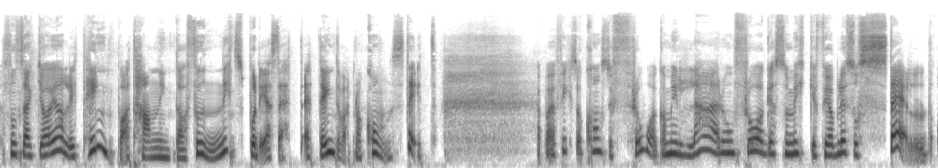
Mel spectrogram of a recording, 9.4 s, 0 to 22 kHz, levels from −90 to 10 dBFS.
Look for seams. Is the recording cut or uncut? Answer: cut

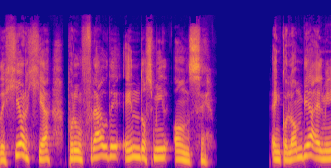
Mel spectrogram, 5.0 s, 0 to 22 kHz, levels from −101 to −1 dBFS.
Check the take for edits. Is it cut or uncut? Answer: cut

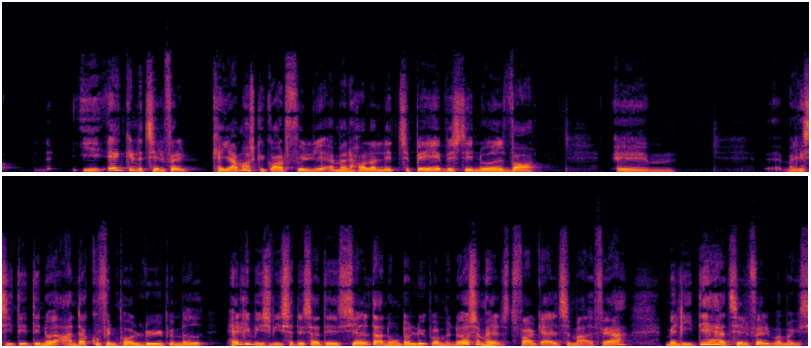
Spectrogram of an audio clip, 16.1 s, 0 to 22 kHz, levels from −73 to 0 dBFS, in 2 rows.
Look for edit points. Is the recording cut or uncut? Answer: uncut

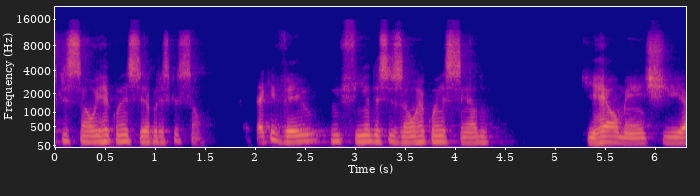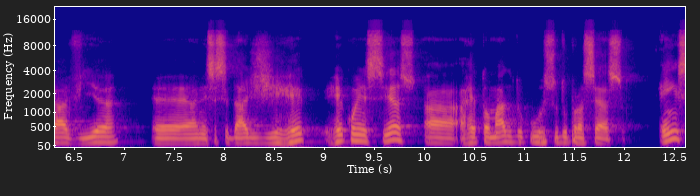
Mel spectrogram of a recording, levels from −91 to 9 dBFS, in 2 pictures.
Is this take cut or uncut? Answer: cut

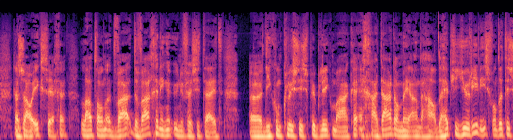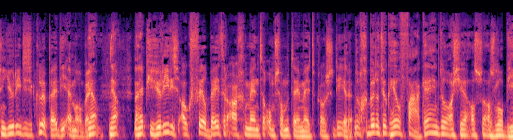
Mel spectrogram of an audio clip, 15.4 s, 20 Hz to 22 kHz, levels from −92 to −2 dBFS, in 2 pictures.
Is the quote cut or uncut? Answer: cut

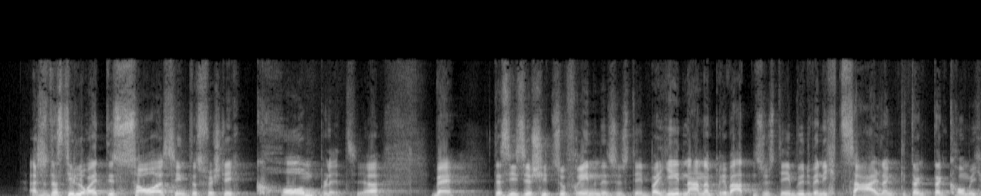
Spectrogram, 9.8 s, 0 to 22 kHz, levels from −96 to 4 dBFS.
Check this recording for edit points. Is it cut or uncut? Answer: uncut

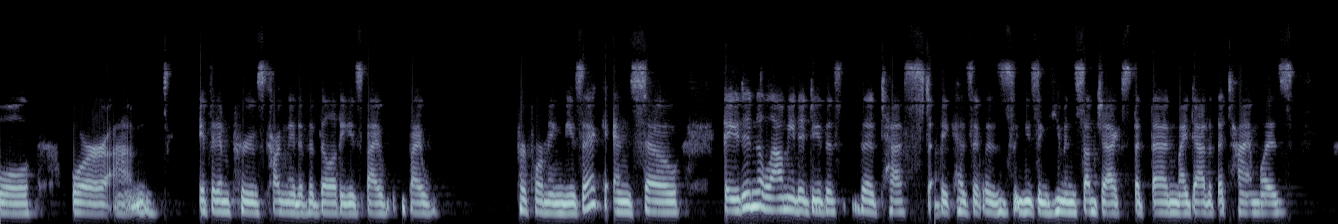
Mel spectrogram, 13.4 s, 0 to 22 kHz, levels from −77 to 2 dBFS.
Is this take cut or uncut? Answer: cut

